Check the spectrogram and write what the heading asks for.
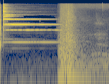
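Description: A mouse-click sound effect followed at once by a bright bell ding, the notification-bell chime of a subscribe-button animation, ringing and fading over about a second. A short rushing noise then swells and fades.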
